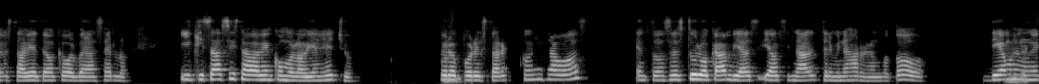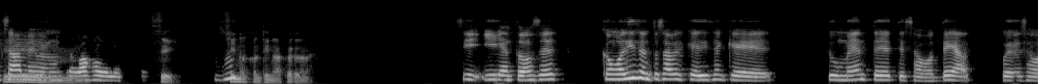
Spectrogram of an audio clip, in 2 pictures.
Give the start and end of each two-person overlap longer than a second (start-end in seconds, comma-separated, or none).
10.0-11.3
